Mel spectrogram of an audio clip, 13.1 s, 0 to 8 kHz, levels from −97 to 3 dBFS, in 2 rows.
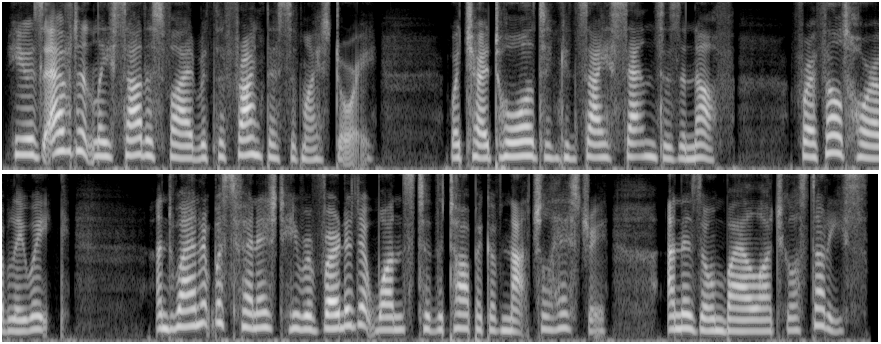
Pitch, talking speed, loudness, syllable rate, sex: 235 Hz, 190 wpm, -20 LUFS, 6.4 syllables/s, female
